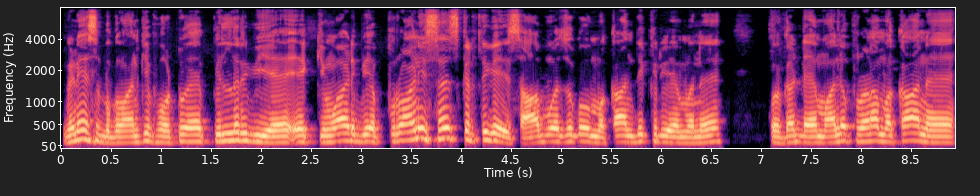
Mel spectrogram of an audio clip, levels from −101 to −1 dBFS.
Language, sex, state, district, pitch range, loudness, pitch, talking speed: Rajasthani, male, Rajasthan, Churu, 130-155 Hz, -12 LUFS, 145 Hz, 200 wpm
